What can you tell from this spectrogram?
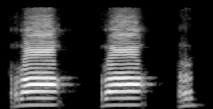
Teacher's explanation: র অক্ষর মোটা আওয়াজে পড়বো, 1 আলিফ টেনে পড়বো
